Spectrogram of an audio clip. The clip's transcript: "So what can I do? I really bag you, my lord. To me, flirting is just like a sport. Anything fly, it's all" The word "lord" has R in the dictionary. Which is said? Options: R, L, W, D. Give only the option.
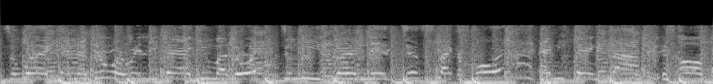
R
